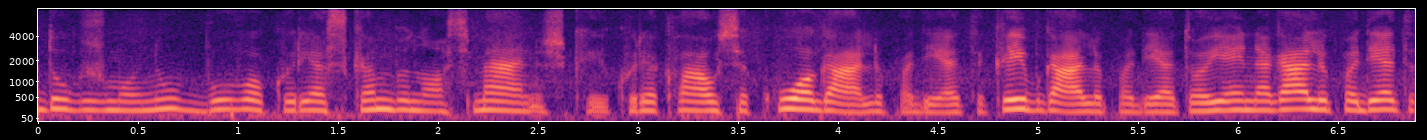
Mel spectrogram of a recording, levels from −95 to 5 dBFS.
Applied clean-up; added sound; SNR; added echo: none; none; none; none.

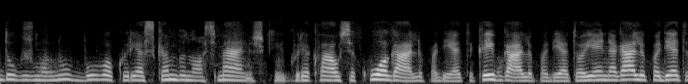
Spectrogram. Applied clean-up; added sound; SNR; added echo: neural separator model SepFormer DNS4.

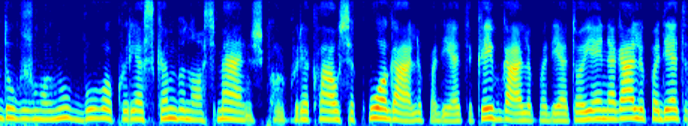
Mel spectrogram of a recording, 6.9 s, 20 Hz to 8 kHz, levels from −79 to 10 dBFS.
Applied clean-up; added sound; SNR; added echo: neural mask model DeepFilterNet 3.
